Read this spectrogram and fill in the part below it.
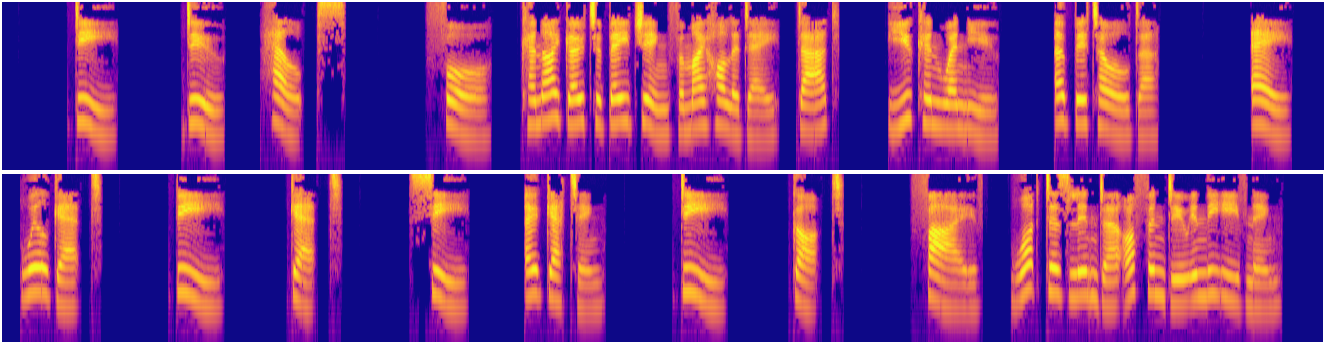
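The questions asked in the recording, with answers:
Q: Can I go to Beijing for my holiday, Dad? You can when you a bit older.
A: B: Get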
